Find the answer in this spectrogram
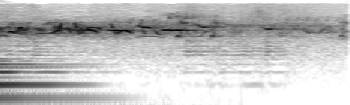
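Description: Canary twittering in rapid high chirps and trills over the last held chord of the theme music, which dies away in the first second; the whole sound fades out.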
